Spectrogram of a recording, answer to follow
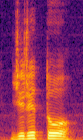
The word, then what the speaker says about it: diretor: vai ser a última diretor ó terminou em R Diretor sílaba tônica tor papel outra regra também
